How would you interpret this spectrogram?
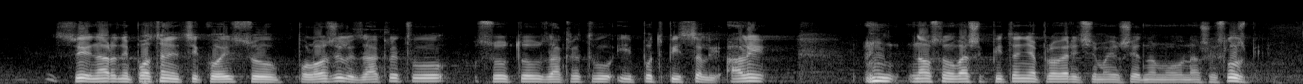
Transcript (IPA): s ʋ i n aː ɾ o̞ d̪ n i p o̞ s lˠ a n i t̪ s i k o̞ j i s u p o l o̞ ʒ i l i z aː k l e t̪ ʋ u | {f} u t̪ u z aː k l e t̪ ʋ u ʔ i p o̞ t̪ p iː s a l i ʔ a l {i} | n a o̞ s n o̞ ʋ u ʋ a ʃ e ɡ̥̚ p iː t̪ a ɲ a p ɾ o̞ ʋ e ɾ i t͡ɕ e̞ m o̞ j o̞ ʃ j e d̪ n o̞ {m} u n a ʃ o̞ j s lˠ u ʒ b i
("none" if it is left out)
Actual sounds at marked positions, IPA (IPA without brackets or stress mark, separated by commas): s, i, m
